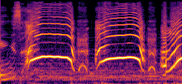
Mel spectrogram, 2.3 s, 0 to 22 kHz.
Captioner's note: squeal; squeal x2; squeal x3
